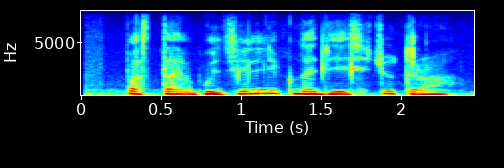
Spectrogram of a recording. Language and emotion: Russian, neutral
